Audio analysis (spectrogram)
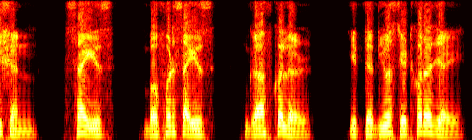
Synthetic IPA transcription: iɕən | said͡z | bəfəɾsaid͡z | ɡɾafkʰɔləɾ | it̪jad̪ijɔsʈeʈkʰɔɾad͡ʑae

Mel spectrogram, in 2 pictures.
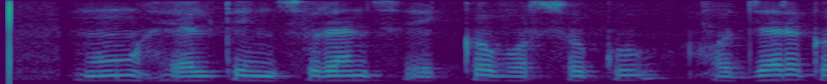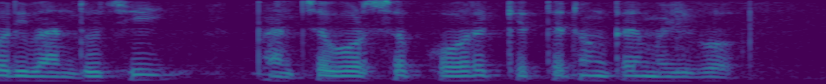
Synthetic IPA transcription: mũɦelt̪ʰinsuɾansekɔbɔɾsɔkuhɔd͡ʒaɾɔkɔɾiband̪ʱut͡ʃʰipant͡ʃɔβɔɾsɔpɔɾeket̪eʈɔŋkamiɭibɔ

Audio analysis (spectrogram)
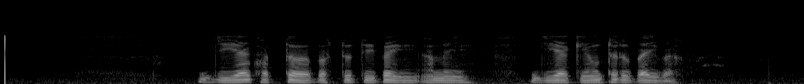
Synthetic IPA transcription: d͡ʒiakʰɔt̪ɔpɾɔst̪ut̪ipaĩa̰me | d͡ʒiakeũʈʰɔɾupajba

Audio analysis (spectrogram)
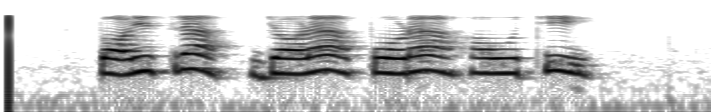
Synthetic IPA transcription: pɔɾisɾad͡ʒɔɽapoɽaɦɔwt͡ʃʰi

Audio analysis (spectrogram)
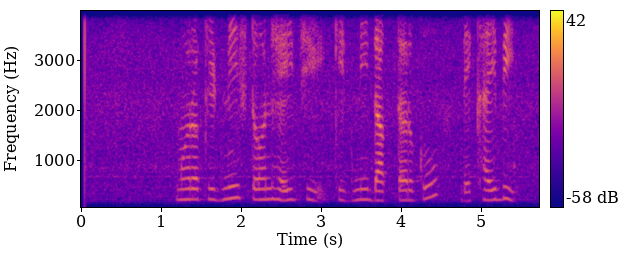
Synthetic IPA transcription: mɔɾɔkiɖnisʈonɦejt͡ɕikiɖniɖak̚ʈəɾku | d̪ekʰajbiː

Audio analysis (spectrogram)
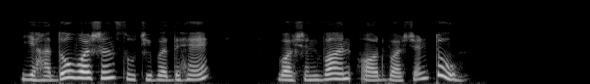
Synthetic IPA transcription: jɐɦãd̪oːʋɐɾʃənsuːt͡ʃibɐd̪ɦɛ̃ | ʋɐɾʃənʋɐnɔːɾʋɐɾʃənʈuː

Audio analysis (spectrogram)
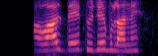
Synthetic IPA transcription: aːʋaːzd̪eːt̪ʊd͡ʒʱeːbʊlaːneː

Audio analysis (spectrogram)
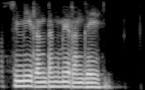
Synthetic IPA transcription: simiɾaŋdaŋmeɾaŋɡɯj

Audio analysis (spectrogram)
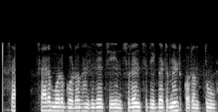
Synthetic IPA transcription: a | saɾmoɾɡoɽɔbʱaŋɡiɾet͡ʃʰiinsuɾensɾibeʈmeɳʈkɔɾɔnt̪u

